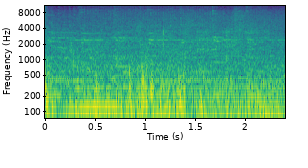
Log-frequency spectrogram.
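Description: Low wind rumble on the microphone as the bicycle rolls along, with music playing under it.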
